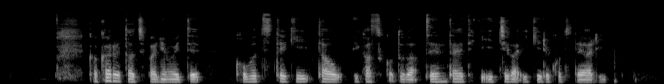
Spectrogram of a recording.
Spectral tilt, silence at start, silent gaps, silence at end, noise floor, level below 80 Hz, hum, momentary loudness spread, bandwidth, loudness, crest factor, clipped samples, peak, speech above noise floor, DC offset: -5.5 dB/octave; 0.55 s; none; 0.6 s; -46 dBFS; -74 dBFS; none; 9 LU; 11.5 kHz; -27 LUFS; 18 dB; under 0.1%; -8 dBFS; 20 dB; under 0.1%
